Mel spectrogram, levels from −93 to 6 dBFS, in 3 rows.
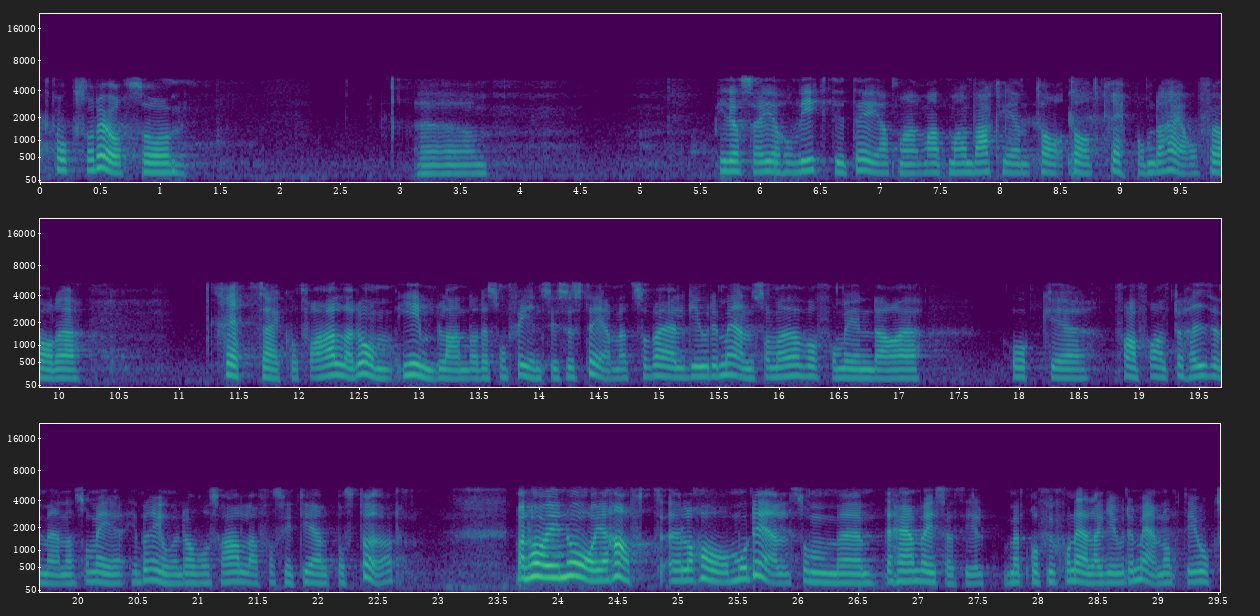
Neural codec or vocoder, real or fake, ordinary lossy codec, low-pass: none; real; Opus, 24 kbps; 5.4 kHz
